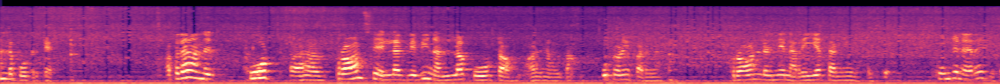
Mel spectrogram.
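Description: Marinated prawns sizzling in hot oil in a non-stick frying pan as a slotted wooden spatula stirs and turns them, scraping against the pan with many short pitched squeaks.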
